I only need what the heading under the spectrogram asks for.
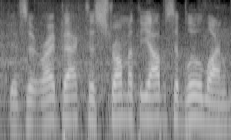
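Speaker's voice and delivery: ordinary talk, nothing marked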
